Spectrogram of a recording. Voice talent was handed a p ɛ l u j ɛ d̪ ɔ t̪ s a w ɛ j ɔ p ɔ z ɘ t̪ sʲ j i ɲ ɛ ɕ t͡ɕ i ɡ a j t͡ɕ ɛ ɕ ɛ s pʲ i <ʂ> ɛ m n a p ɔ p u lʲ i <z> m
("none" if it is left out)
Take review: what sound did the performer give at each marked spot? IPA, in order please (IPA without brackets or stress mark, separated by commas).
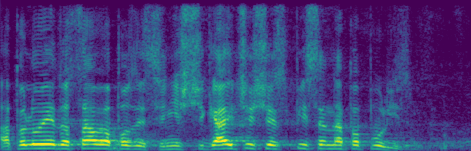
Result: s, z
